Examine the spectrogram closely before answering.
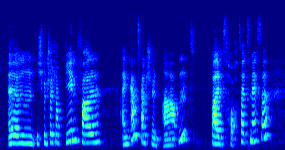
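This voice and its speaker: A woman at a moderate pace and fairly high pitch, with a bright, sharp tone, on a very clean recording with a silent background. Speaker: wedding podcast host and wedding photographer. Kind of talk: solo podcast monologue. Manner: halting, with stumbles and fillers.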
